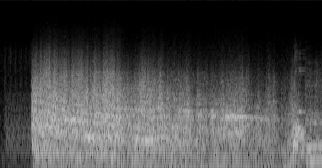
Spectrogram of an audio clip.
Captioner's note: plane engines roar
